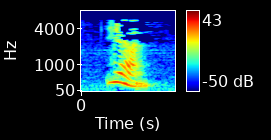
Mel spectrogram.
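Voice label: "咽", Mandarin Chinese; chinese flashcards; hsk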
